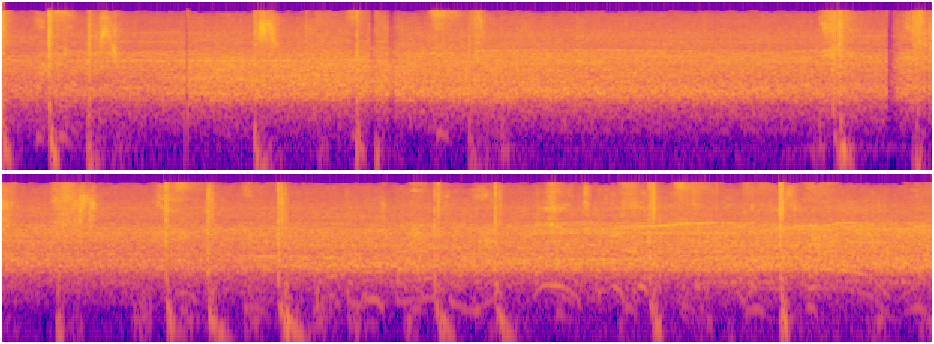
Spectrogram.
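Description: Gloved punches thud against a body in quick bursts.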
